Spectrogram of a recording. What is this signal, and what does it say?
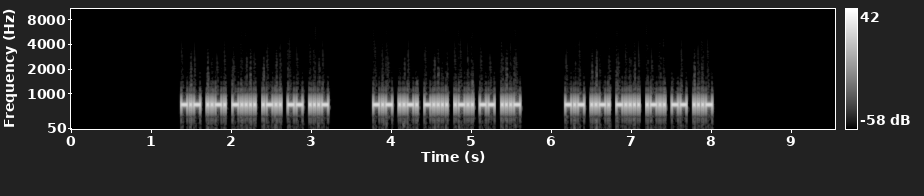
Morse code, heard as a keyed tone, about 46 wpm, 700 Hz. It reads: KF6LMV KF6LMV KF6LMV
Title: USA Call Signs - 6 Characters - Repeated 3x - 45wpm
